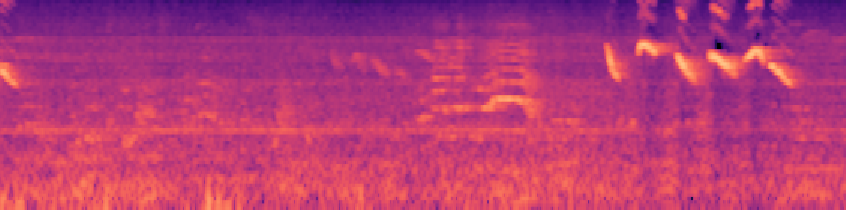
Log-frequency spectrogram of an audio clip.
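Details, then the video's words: Green-winged saltator singing: after a stretch of people talking and background noise, a loud phrase of about five clear, falling whistled notes in quick succession ends the recording. "TRINCA FERRO CANTO"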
